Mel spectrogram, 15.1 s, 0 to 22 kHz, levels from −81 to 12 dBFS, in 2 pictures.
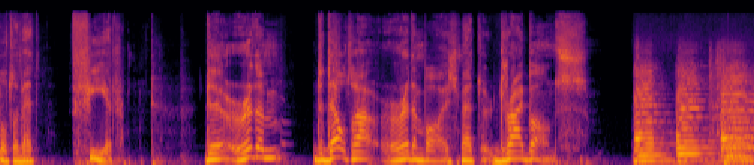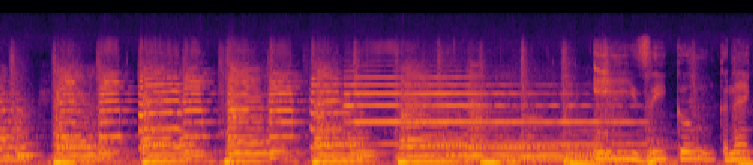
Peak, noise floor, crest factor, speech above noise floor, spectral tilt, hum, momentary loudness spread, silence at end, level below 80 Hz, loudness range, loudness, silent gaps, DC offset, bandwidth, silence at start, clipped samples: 0 dBFS; -37 dBFS; 12 dB; 25 dB; -5.5 dB/octave; none; 6 LU; 0 s; -28 dBFS; 2 LU; -13 LUFS; none; under 0.1%; 16 kHz; 0 s; under 0.1%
